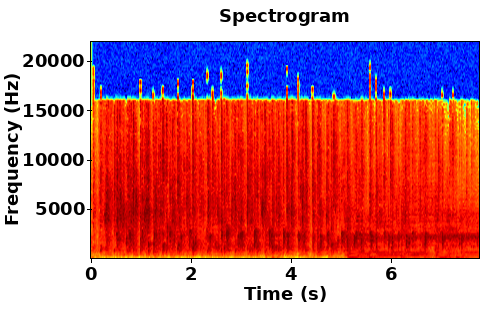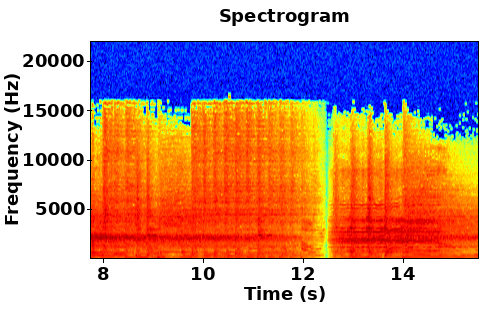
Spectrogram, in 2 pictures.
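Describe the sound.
Loud American audience noise, dense cheering and clapping, fills a live pop recording. It is alone at first, then continues under band music with a steady beat, dipping briefly near the end.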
